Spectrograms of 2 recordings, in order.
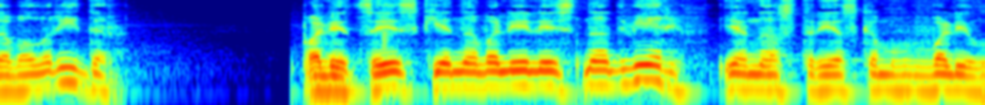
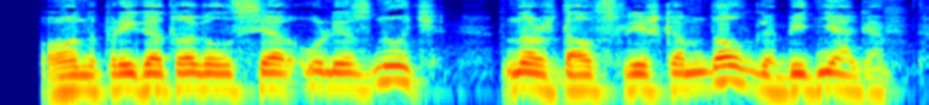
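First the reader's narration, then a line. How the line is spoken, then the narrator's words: Plain. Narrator (Russian): сказал мистер Ридер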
